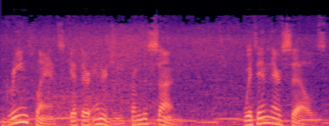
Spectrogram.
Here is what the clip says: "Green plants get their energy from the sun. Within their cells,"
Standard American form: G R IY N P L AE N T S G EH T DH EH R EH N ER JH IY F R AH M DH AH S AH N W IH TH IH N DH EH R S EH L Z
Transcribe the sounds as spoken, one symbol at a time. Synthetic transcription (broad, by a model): G R IY N P L AE N T S G EH T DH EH R EH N ER JH IY F R AH M DH AH S AH N W IH TH IH N DH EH R S EH L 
